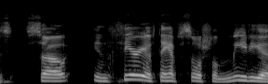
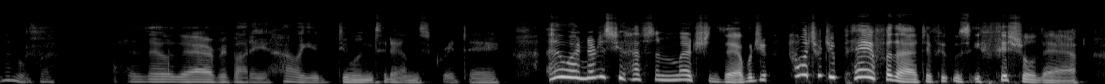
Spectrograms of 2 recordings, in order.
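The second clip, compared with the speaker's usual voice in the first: fake British accent, lower pitch; 6 semitones lower than usual. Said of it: "doing a British accent for everybody".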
